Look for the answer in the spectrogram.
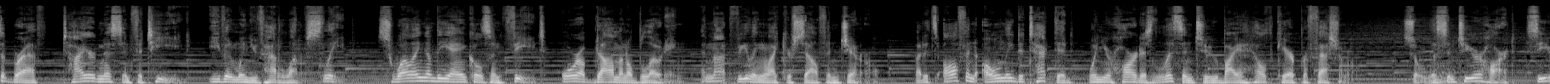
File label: Valve Disease Awareness Day PSA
